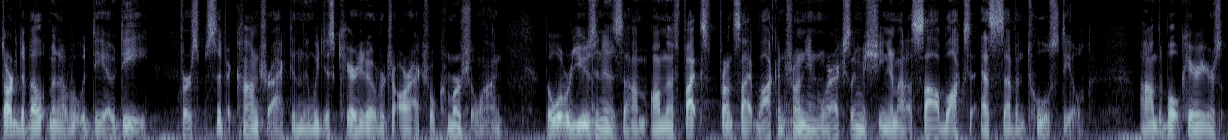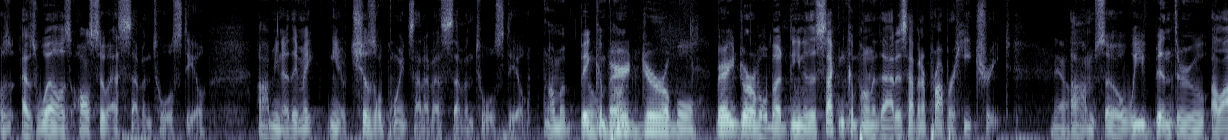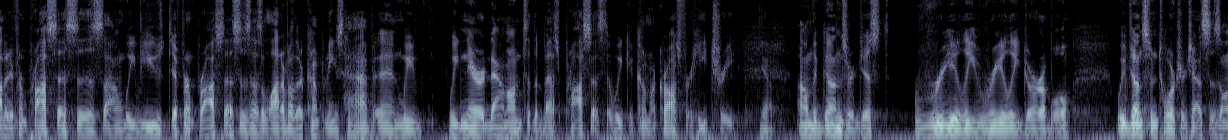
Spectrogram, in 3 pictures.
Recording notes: On location at Royal Range USA. On location at Royal Range USA.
